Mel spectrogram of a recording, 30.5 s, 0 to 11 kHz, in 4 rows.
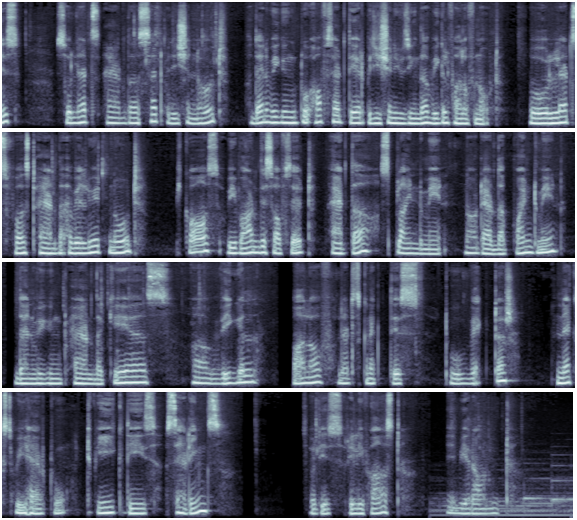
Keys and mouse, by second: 0.1 shift+a, 3.2-10.8 drag, 11.3-11.9 middle drag, 12.6-13.6 drag, 14.3 click, 15.3-19.7 drag, 20.9 ctrl+click, 21.9 click, 23.2-23.8 middle drag, 24.9 middle click, 25.9 middle click, 26.2 space, 27.1 space, 27.8 click, 28.6 KP_0, 29.1 shift+Right, 29.2 shift+Left, 29.8 space.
